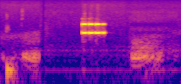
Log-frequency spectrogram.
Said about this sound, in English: Yeah, no, my alarm, I've changed it to like, it's called chimes or something. So it's just a really gentle, like wind chimes.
